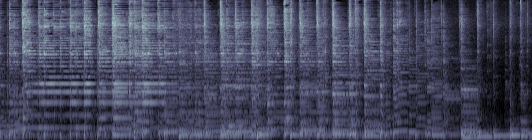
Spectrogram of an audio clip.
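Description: Solo acoustic guitar strummed in a steady rhythm, an instrumental passage with no singing.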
